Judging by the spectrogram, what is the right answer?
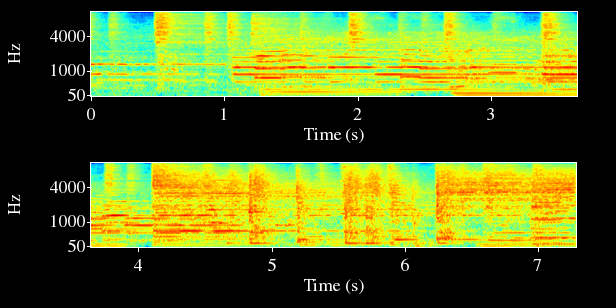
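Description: Live country band playing an instrumental passage with no singing: bowed fiddle, acoustic and electric guitars, and a drum kit, over low bass notes that change about once a second.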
